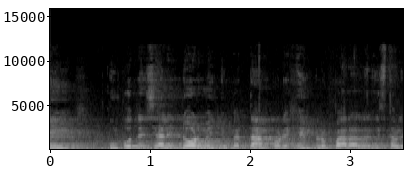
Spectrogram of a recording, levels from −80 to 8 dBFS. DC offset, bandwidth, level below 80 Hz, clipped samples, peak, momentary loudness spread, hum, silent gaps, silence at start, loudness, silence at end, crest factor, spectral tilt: under 0.1%; 12.5 kHz; -68 dBFS; under 0.1%; -8 dBFS; 8 LU; none; none; 0 s; -28 LUFS; 0 s; 20 dB; -6 dB/octave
